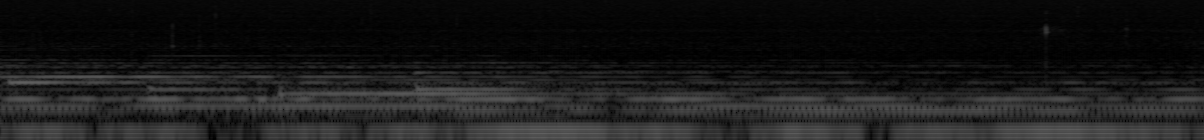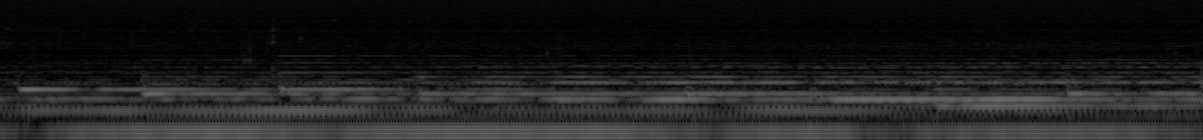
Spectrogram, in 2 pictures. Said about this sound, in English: You can hear the water gently cascading down the river's rock bed. There's that gentle sound of some of the rocks shifting as the water flows down the stream.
